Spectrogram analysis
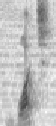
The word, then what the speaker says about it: watch: जैसे आप दो वर्ड देखिए, वॉच एंड नो, दोनों ध्यान से देखिए। WATCH, वॉच। आप में से किसी स्टूडेंट ने पूछा सर, वॉच में टी का प्रोनाउंसिएशन होता ही नहीं है, तो टी दिया क्यों गया है।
